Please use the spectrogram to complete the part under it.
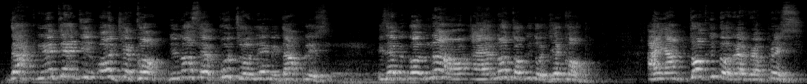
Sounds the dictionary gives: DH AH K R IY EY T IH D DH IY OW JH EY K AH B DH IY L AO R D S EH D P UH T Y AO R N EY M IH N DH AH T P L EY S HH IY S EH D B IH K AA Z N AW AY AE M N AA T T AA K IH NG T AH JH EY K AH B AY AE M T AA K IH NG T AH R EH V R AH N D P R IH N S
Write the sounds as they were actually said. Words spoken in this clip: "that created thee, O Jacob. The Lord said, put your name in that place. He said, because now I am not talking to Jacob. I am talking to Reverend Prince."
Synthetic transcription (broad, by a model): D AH K R IY EY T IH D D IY OW JH EY K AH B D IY N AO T S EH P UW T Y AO N EY M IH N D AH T P L EY S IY S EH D B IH K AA S N AW AY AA M N AA T T AA K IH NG T AH JH EY K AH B AY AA M T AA K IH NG T AH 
